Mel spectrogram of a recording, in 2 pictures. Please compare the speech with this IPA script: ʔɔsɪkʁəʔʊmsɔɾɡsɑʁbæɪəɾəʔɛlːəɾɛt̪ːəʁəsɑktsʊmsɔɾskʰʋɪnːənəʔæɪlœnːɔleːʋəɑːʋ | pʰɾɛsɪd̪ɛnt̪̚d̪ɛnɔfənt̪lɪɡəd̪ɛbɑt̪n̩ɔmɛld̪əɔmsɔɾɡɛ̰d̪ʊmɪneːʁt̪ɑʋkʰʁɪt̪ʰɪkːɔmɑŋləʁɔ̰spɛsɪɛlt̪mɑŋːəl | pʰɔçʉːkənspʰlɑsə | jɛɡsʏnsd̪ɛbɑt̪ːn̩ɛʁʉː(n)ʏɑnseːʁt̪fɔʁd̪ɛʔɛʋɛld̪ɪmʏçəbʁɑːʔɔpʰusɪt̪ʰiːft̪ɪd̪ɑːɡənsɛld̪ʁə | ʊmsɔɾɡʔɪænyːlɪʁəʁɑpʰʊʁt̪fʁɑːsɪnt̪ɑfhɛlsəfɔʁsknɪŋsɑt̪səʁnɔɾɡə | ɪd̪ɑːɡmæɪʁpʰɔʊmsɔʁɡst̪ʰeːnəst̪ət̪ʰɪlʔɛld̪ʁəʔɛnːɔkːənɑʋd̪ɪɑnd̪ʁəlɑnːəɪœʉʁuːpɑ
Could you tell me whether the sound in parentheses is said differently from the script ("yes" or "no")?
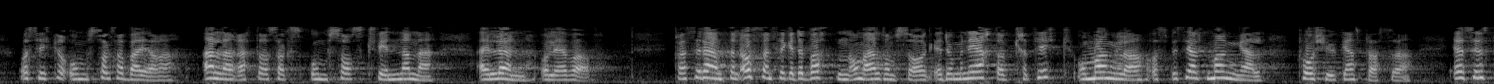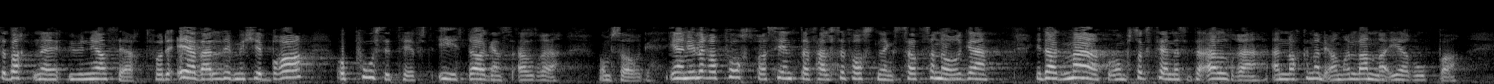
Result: no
